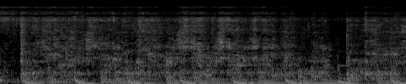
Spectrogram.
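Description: A wooden spoon stirring butter and brown sugar melting over low heat in an aluminium pot, with background music playing.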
